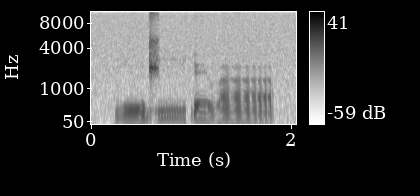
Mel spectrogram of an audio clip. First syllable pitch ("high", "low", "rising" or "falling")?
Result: rising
